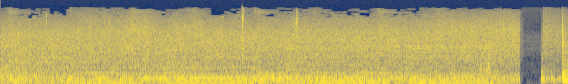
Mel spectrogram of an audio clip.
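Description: Steady hiss-like background noise with faint music beneath it, cutting off abruptly just before the end.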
